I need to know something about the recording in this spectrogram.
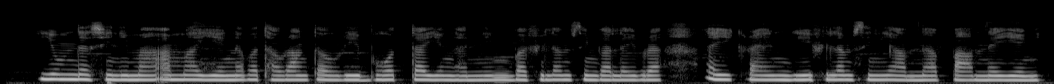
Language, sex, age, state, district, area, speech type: Manipuri, female, 30-45, Manipur, Churachandpur, urban, read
